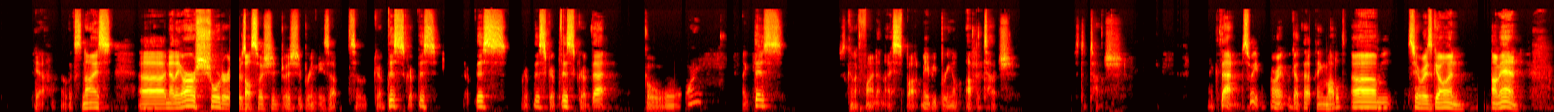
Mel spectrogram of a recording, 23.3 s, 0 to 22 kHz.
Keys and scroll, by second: 0.2 Tab, 2.0 shift+Tab, 17.9 Tab.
